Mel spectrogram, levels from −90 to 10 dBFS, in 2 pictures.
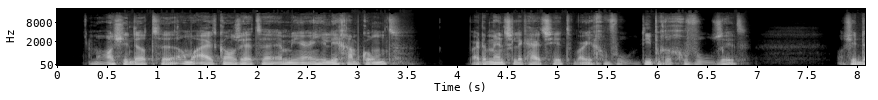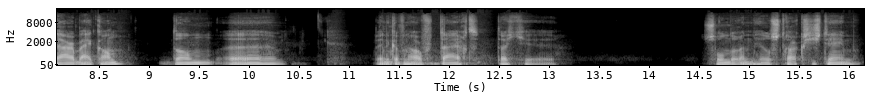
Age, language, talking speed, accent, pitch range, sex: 40-59, Dutch, 150 wpm, Dutch, 95-110 Hz, male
